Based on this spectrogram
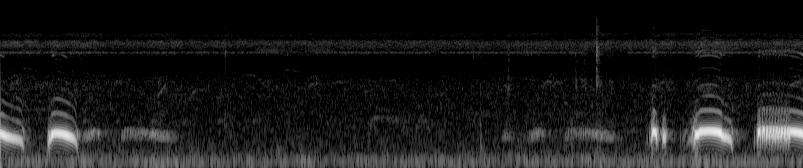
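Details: Javan spotted dove cooing as a lure for other doves: two brief low coos and faint trailing notes, a long quiet stretch, then a stuttered double note leading into fuller coos.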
